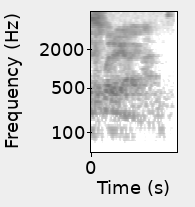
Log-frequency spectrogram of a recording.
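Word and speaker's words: zwitterion: This is a weird name. Rhymes with Twitter. Oh, it's Zwitter ion.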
